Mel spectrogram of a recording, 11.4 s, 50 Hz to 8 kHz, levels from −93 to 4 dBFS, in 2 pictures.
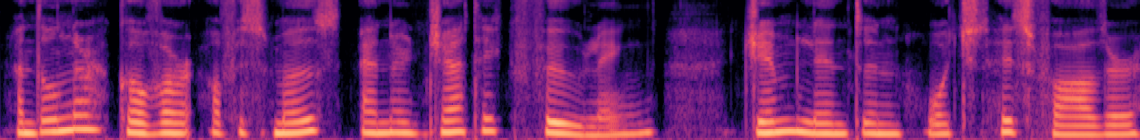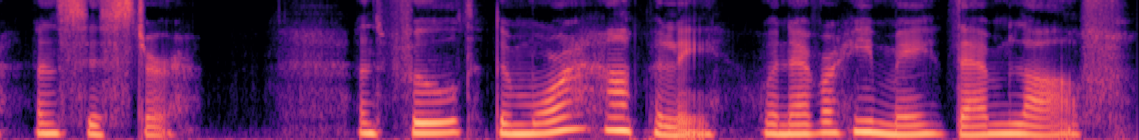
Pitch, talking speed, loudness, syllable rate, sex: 215 Hz, 130 wpm, -17 LUFS, 4.2 syllables/s, female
